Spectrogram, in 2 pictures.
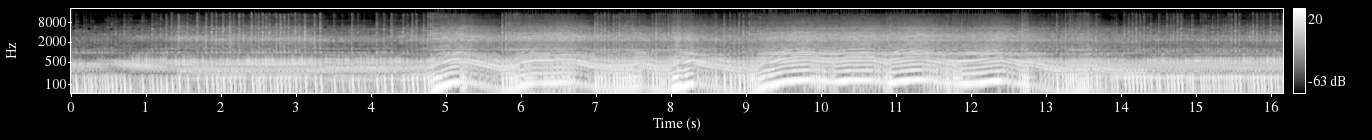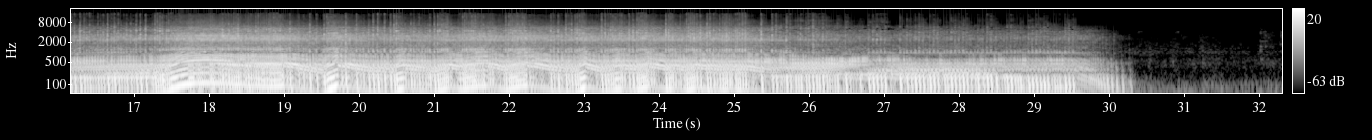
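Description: Stihl 066 chainsaw, port-matched with opened-up piston windows, running at high revs while cutting a big log. Its pitch swings up and down about once a second through two stretches of the cut, and holds steadier in between and near the end.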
